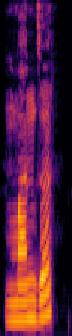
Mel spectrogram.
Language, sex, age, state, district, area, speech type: Marathi, male, 30-45, Maharashtra, Gadchiroli, rural, read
